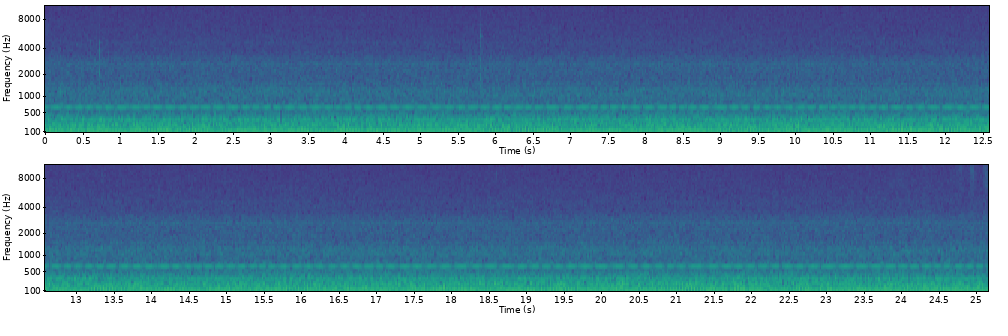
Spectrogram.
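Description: Steady background hum with a constant higher-pitched whine over a faint even hiss, unchanging and without any clicks or other events.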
